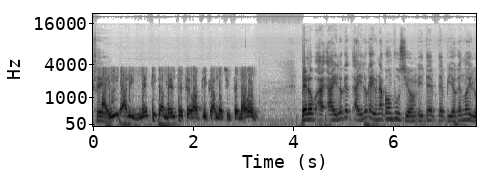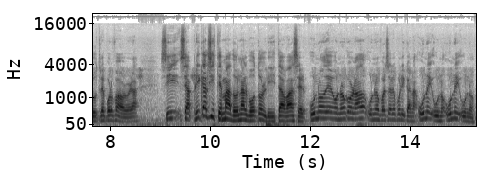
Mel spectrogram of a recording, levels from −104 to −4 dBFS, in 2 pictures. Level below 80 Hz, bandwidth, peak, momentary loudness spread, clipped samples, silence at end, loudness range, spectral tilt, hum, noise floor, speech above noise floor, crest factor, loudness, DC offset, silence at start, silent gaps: -38 dBFS; over 20 kHz; 0 dBFS; 9 LU; under 0.1%; 0 s; 4 LU; -5.5 dB/octave; none; -42 dBFS; 25 dB; 16 dB; -17 LUFS; under 0.1%; 0 s; none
